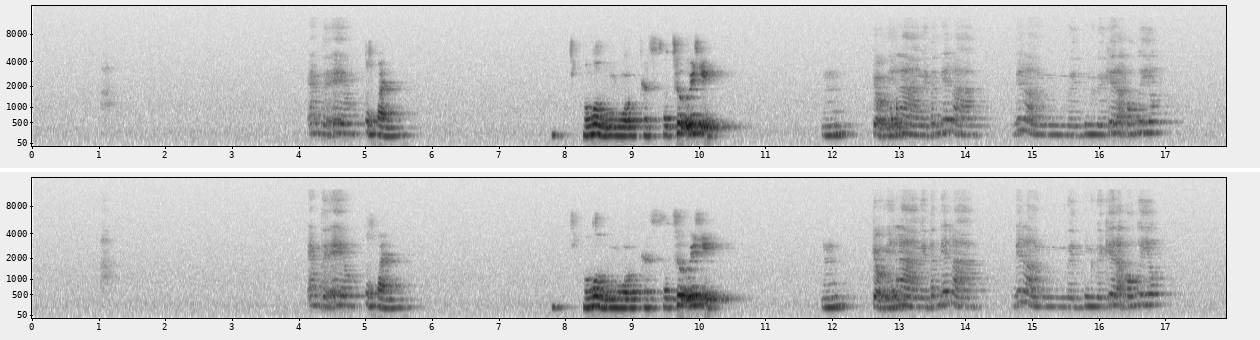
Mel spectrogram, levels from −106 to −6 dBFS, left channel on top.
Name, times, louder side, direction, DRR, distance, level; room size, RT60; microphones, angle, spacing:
voice 1, 4.1-4.9 11.8-12.3 12.6-14.1 14.7-16.8, right 1 dB, 65° right, -1 dB, 2.1 m, -38 dB
voice 2, 5.0-5.6 7.8-7.9 8.3-10.2, left 1 dB, 75° left, 4 dB, 1.0 m, -26 dB
7.1 x 6.8 x 2.4 m, 0.75 s
head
